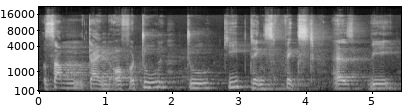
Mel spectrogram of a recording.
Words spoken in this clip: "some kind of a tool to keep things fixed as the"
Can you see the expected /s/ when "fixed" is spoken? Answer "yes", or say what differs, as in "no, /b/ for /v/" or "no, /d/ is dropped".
yes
